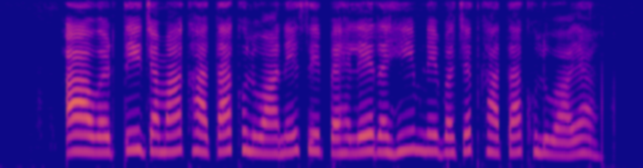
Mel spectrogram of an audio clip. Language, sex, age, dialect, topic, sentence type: Hindi, male, 25-30, Hindustani Malvi Khadi Boli, banking, statement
